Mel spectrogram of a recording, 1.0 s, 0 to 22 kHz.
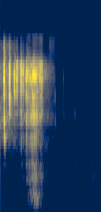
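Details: A bat in Copenhagen, a species heard there every night, shifts from searching echolocation clicks into a rasping feeding buzz as it closes in on prey, clicking at up to 200 per second.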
